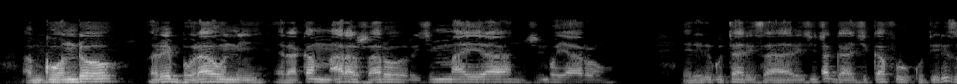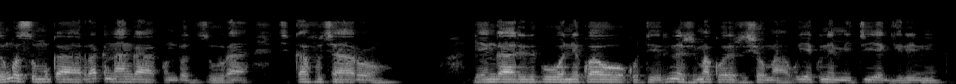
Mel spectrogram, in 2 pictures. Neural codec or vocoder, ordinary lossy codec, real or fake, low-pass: none; AAC, 24 kbps; real; 19.8 kHz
